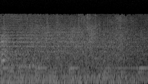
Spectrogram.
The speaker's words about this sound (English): Oh, the bird got you there, buddy.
